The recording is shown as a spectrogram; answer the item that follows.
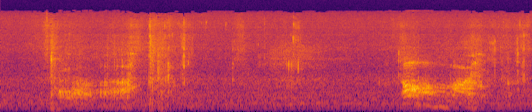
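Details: Truus, a pet dog that is three-quarters Dogue de Bordeaux and one-quarter Rottweiler, indoors, gives two mid-pitched, drawn-out grumbling vocal bursts, each about a second long, separated by a few seconds of quiet room sound.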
